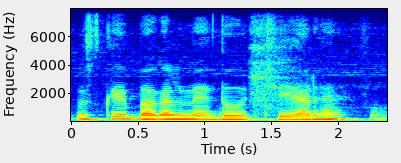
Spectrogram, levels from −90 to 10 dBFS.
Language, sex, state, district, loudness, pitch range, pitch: Hindi, male, Bihar, Patna, -13 LUFS, 135-150 Hz, 145 Hz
